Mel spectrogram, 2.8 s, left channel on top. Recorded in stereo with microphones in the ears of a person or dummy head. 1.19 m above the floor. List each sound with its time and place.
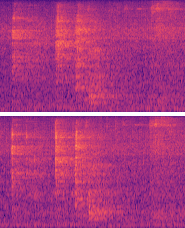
0.2 s keys jangling: 60° right (ahead or behind), 1.3 m; by 2.7 s 55° right (ahead or behind), 2.5 m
